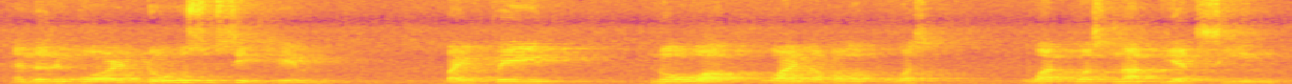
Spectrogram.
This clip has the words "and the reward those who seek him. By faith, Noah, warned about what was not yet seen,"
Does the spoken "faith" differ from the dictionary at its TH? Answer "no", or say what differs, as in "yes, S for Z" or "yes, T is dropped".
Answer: yes, T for TH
